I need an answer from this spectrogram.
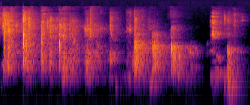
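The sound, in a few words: applause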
